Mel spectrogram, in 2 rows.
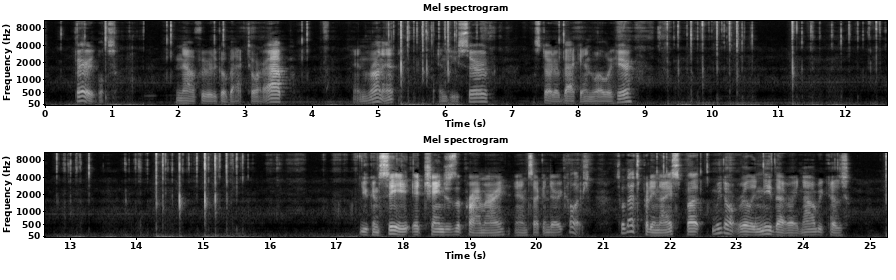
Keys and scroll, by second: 1.2 Return, 1.4 super+s, 23.4 super+a.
